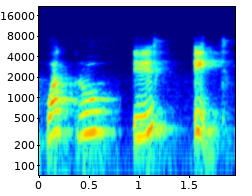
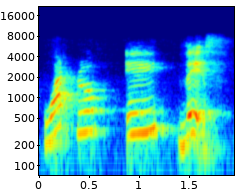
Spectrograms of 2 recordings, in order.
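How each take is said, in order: First: IS and IT said as two separate words; unlinked, wrong way. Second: IS THIS joined into one run; linked sounds. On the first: Teacher showing students what not to say, IS IT unlinked. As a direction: break the link between IS and IT. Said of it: "chứ không phải là". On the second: Teacher showing students the linked reading, IS THIS joined. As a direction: run the end of IS straight into THIS. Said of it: "nối âm thì chúng ta sẽ đọc là". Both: Shown as a demonstration.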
